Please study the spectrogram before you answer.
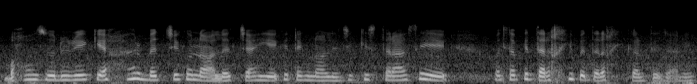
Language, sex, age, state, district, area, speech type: Urdu, female, 30-45, Telangana, Hyderabad, urban, spontaneous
